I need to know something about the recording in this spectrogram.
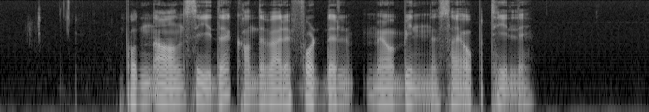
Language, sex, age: Norwegian, male, 38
